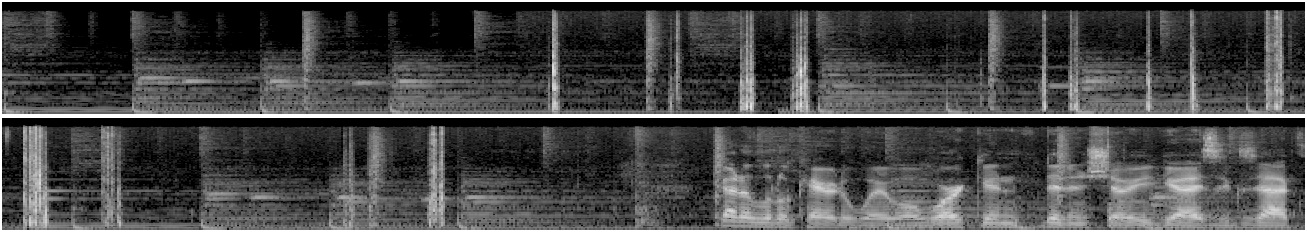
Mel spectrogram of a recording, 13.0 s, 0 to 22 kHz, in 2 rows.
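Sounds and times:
chisel knocking into plywood: 5.2s - 7.2s.

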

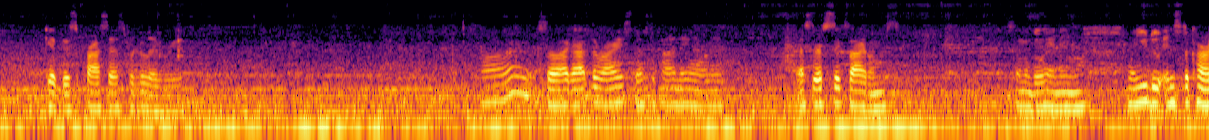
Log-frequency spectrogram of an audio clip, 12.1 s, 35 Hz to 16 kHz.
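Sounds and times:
supermarket background rumble: 0.0s - 12.0s.

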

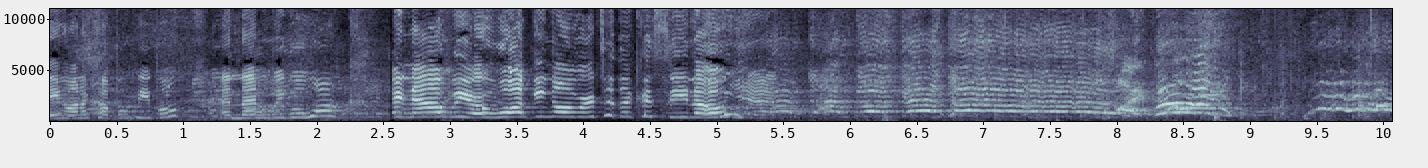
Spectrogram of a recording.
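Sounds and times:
girls squealing: 6.4s - 10.0s.

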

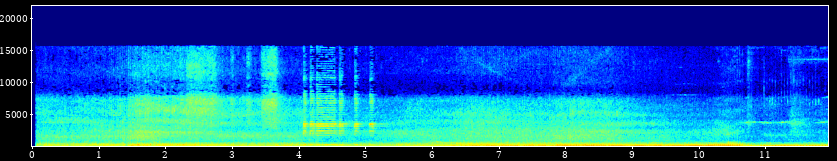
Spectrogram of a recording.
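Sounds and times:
surrounding bus traffic: 0.0s - 11.9s
bus diesel engine rumble: 0.1s - 11.9s
brief air hisses: 2.4s - 3.9s.

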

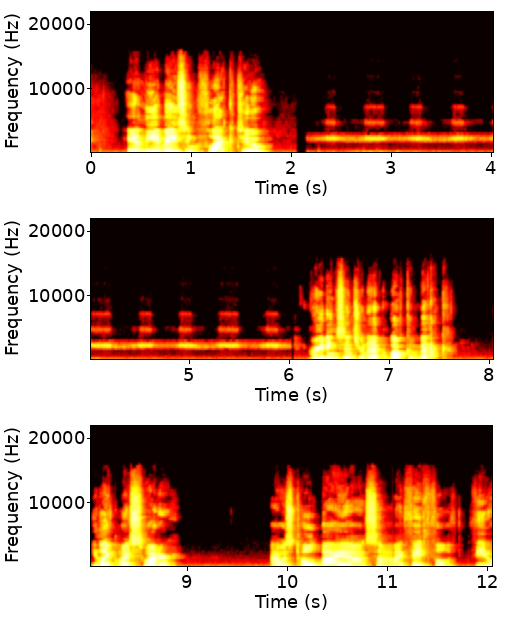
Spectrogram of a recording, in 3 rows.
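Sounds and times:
crickets chirping: 2.2s - 6.1s.

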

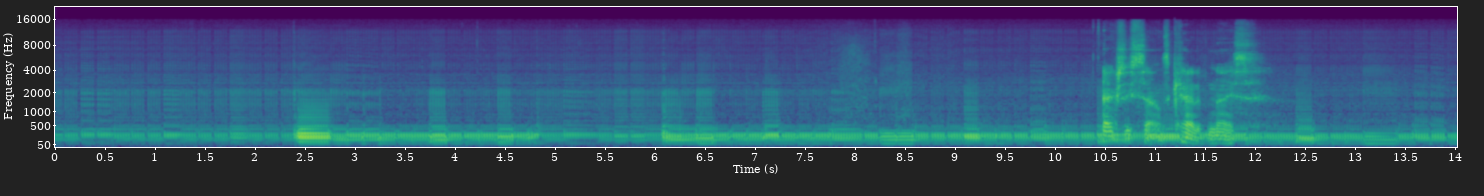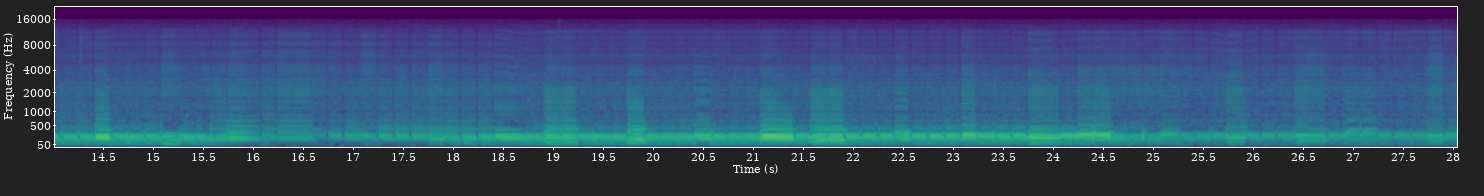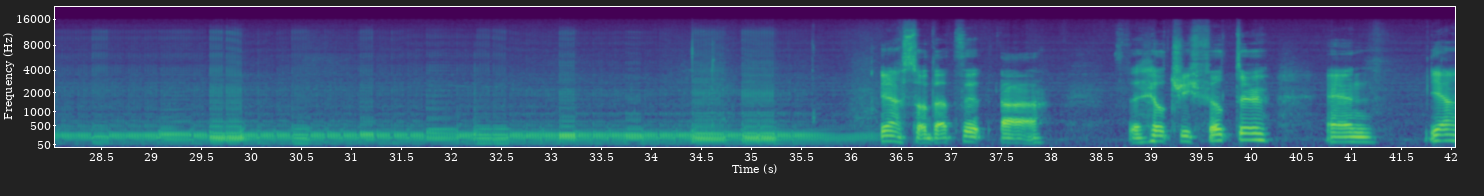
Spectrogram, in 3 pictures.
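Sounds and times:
bass-heavy low drone: 0.0s - 36.8s.

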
